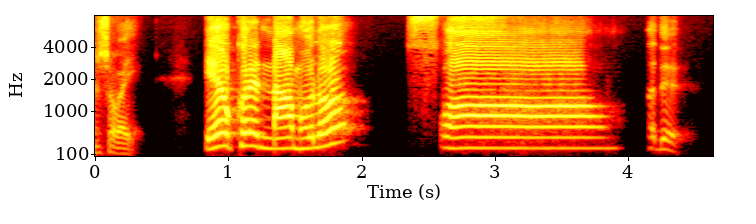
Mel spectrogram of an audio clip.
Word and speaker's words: صاد: এই অক্ষরের নাম হলো সাদ। অনেকে বলেন সাদ, না, সাদ। চার আলিফ টান, কয় আলিফ? চার আলিফ, সাদ, ঠিক আছে। সবাই জোরে জোরে বলেন, জোরে জোরে, সাদ।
